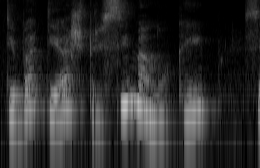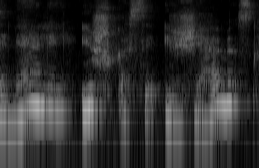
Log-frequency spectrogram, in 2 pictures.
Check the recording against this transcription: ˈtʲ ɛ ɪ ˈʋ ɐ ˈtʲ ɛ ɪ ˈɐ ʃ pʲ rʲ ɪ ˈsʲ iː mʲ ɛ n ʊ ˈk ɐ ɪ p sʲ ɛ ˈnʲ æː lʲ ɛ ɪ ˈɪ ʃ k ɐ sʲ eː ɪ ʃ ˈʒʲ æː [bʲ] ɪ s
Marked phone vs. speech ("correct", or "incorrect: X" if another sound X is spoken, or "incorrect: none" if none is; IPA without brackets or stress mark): incorrect: mʲ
